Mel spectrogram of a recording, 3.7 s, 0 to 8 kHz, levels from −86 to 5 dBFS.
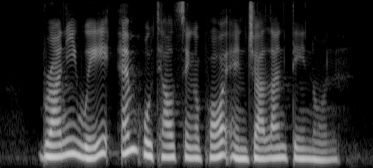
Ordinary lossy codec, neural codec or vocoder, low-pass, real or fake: none; none; none; real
